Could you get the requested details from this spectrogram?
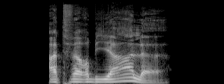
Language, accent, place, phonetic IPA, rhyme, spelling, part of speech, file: German, Germany, Berlin, [ˌatvɛʁˈbi̯aːlə], -aːlə, adverbiale, adjective, De-adverbiale.ogg
- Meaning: inflection of adverbial: 1. strong/mixed nominative/accusative feminine singular 2. strong nominative/accusative plural 3. weak nominative all-gender singular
